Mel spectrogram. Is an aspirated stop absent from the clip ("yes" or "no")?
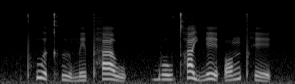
no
